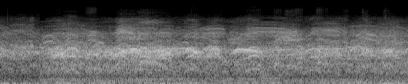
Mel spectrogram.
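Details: Gulls calling at Konstancin-Jeziorna, Poland: overlapping, rough, mid-pitched cries run almost without pause and swell and fade every second or so, with a steady background hiss.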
